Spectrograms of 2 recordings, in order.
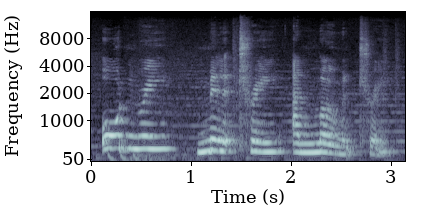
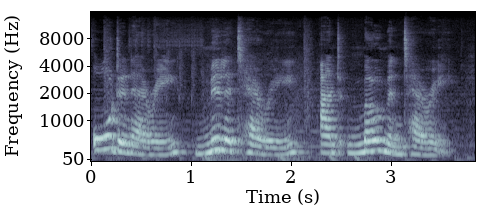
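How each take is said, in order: First: The endings are reduced to a short '-ree'. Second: The endings keep a full '-airy' vowel. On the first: The speaker calls it right. "The A R Y becomes a simple re" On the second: The speaker calls it wrong. "we do not say"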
